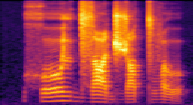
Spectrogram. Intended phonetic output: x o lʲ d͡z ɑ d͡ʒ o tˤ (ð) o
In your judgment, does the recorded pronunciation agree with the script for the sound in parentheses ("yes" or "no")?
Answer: no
